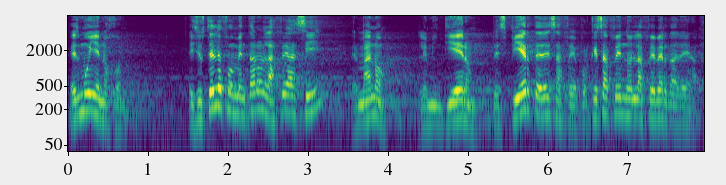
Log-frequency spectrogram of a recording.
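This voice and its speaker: A man with a Mexican Spanish accent preaching a sermon reflection, lively and colloquial, acting out the voices he quotes. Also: on the high side, brisk. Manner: animated, acts out quoted voices, colloquial asides. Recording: echoey hall with long reverb.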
